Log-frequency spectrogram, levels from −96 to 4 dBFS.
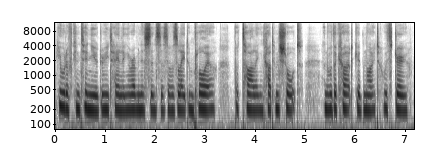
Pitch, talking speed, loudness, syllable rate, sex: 200 Hz, 185 wpm, -16 LUFS, 5.3 syllables/s, female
